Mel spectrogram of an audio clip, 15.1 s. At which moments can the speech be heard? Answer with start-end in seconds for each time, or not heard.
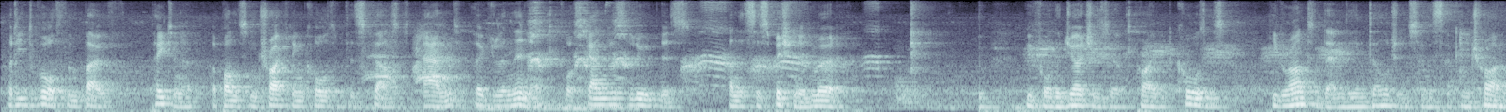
0.1-8.7, 9.8-15.0.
